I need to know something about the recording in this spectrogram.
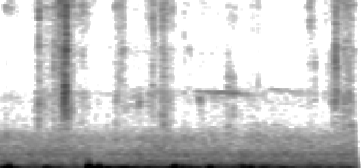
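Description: Dull low thumps, about six in two seconds, as a freshly dug leek is tapped to shake the soil off its roots, with a faint rustle of its outer leaves being stripped from the base.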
